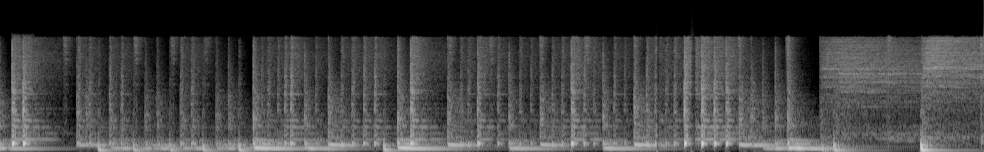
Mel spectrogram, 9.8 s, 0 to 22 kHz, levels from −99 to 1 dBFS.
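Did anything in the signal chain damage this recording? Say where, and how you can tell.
Yes, in the network stage of the call path. Around 6.57 to 6.61 s and again at 6.91 to 6.98 s the music briefly freezes. The last sound is held for about 18 ms and then about 44 ms, with a slight buzz or dip, before it resumes. This is a short stall from a late packet: the jitter buffer ran dry and the receiver stretched audio until the packet arrived. Unlike a loss dropout, nothing is skipped and the music continues from the same point, just slightly later.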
